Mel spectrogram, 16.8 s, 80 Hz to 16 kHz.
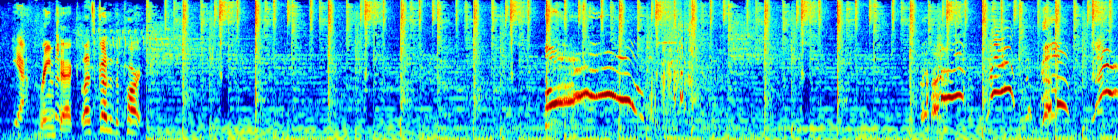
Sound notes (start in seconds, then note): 3.1 upbeat music; 8.2 screams; 14.8 giggling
